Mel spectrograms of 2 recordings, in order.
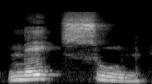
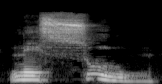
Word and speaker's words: Nessun: in this first word is a double s so Nate soon Maysoon you in Italian as always ooh it's never anything else so who was an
